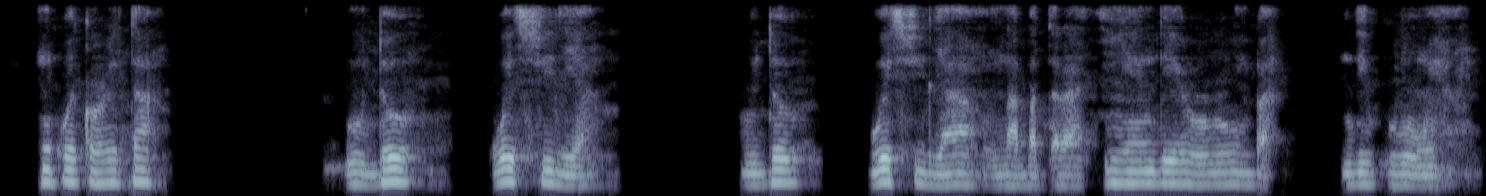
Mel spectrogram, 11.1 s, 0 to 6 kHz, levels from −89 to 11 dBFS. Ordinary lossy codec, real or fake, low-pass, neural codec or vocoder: none; fake; 5.4 kHz; codec, 16 kHz, 8 kbps, FreqCodec, smaller model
